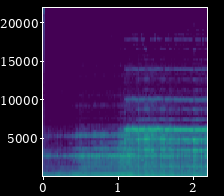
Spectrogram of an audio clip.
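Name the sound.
telephone ringing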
